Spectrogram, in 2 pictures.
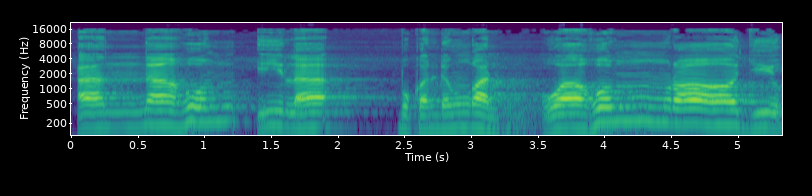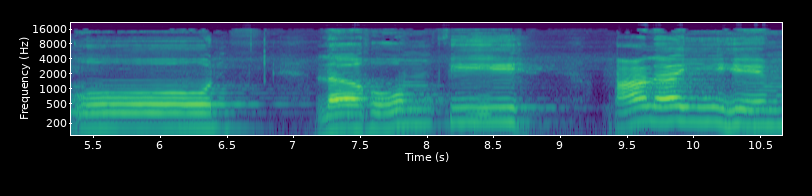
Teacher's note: bunyi mim sukun dibaca jelas dengan bibir tertutup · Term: izhar syafawi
